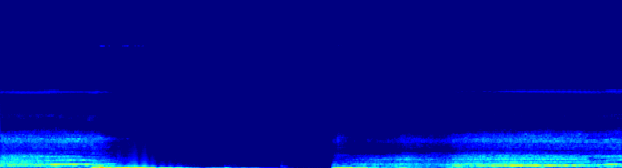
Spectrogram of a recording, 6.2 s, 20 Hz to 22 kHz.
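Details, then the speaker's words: 1971 GMC electric truck with Lexus GS450H transmission, input shaft locked, spinning MG2 only, unloaded wheels, trans fluid pump disconnected: low hum rising into clean steady whine, pause, even spin again in reverse and forward; normal motor spin. "Okay, I think that's as normal as it's going to sound. Um there's no load on the wheels because of the regen issues and all this kind of stuff."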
